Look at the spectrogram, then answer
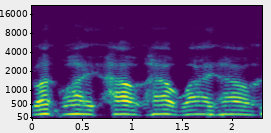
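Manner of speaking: mock, slow, groggy, barely roused half-asleep voice. Retelling a phone call to a friend, imitating a half-asleep friend. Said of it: "half asleep".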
